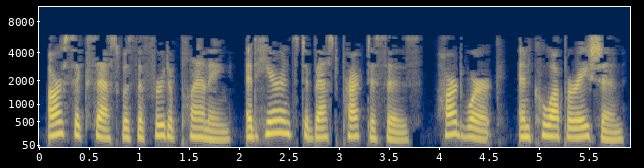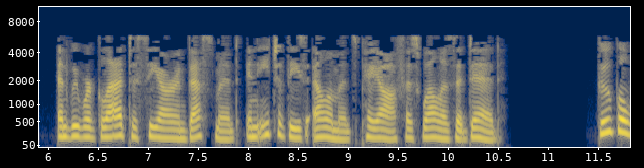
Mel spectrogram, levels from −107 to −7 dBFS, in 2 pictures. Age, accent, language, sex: 40-59, American, English, female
